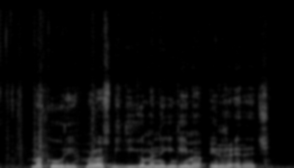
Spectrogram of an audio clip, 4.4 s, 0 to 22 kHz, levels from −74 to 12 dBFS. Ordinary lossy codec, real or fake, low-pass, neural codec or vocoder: none; real; none; none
